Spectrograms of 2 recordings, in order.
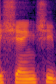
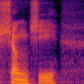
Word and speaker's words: Shang-Chi: I want to say Shang-Chi because I'm a stupid American, but it's Shang-Chi, the way it's pronounced.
